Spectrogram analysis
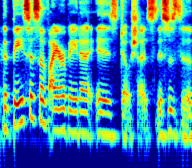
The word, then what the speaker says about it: Ayurveda: A lot of people have trouble pronouncing it, so I put this like phonetic spelling here, Ayurveda.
